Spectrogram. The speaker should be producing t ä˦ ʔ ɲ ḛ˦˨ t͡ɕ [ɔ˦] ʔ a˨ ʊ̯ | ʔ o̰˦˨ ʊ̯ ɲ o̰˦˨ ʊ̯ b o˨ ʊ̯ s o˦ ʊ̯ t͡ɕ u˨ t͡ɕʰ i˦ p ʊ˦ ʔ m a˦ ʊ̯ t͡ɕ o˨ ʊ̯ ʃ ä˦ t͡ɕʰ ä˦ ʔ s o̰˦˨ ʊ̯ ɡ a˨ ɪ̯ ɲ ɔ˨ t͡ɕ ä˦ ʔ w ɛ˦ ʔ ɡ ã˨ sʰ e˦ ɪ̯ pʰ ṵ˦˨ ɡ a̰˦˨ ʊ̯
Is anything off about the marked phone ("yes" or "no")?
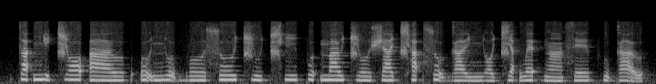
no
